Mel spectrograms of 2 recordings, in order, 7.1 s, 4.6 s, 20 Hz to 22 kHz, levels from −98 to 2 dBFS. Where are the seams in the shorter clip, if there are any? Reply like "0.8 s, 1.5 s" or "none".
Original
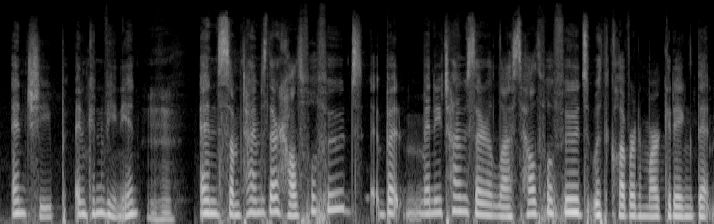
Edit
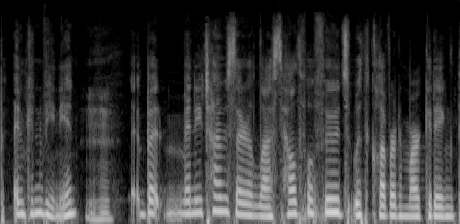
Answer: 1.2 s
